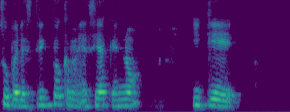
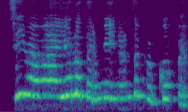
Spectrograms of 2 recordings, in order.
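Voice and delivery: compliant daughter; 12 semitones higher than usual. Retold or imitated. Teen answering her strict mother.

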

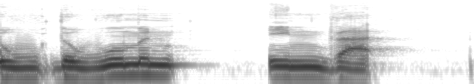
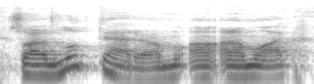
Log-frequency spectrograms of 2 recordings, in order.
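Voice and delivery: ordinary talk, nothing marked

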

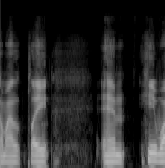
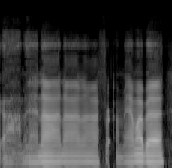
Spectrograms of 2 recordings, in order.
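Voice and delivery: sheepish mumble; 3 semitones lower, 6 dB quieter than usual. Retold or imitated.

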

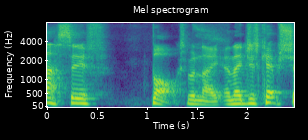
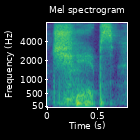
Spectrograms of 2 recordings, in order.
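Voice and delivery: reverent whisper; 8 dB quieter than usual. Acted. Reverent food praise.

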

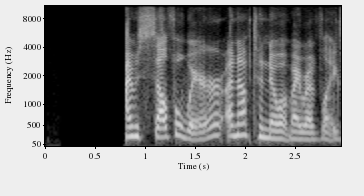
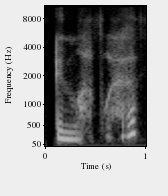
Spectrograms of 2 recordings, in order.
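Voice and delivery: voiceless sheepish whisper; embarrassed whisper; 13 dB quieter than usual. Real, not acted. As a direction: drop to a shy whisper. Embarrassed admission of crush.

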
